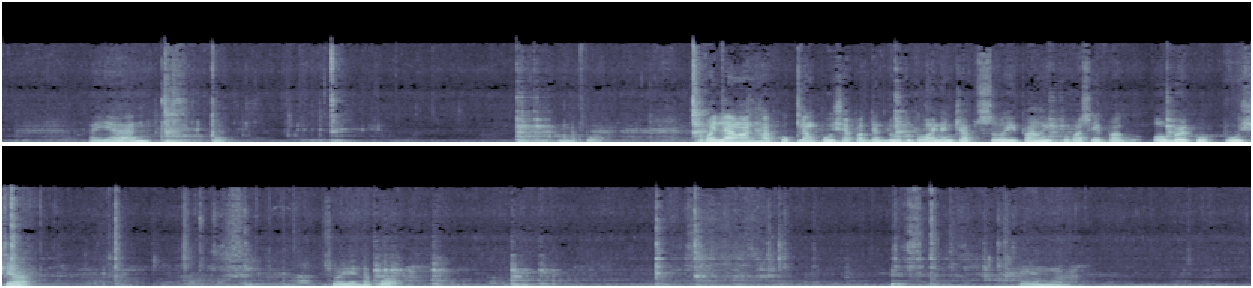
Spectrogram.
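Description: A metal strainer clinks against the side of a pot.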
